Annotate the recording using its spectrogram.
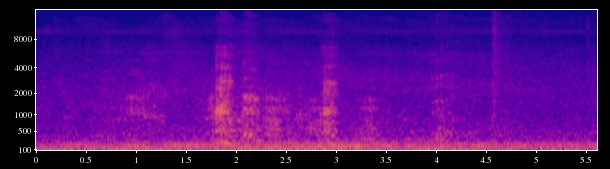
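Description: A monkey bites and tears into a fruit with crunching sounds.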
